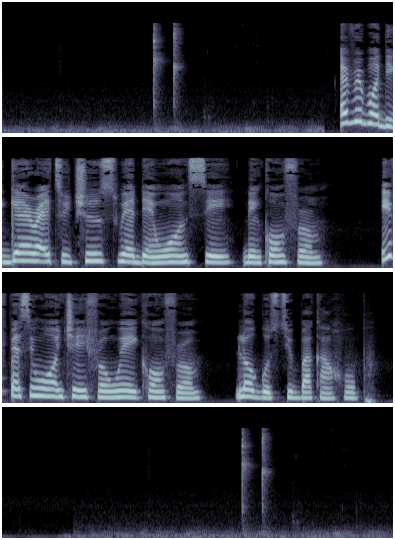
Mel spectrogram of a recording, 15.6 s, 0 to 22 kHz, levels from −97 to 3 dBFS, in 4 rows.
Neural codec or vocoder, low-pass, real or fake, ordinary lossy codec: none; 14.4 kHz; real; MP3, 48 kbps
